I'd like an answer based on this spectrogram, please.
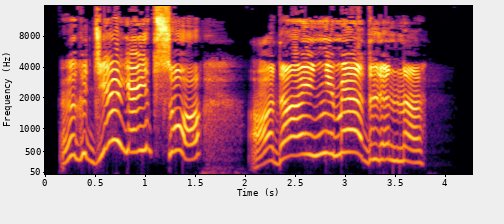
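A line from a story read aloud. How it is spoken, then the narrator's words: Shrieking. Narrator (Russian): визжала она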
